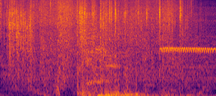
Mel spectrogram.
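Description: Heavy bodies collide with a loud thud.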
